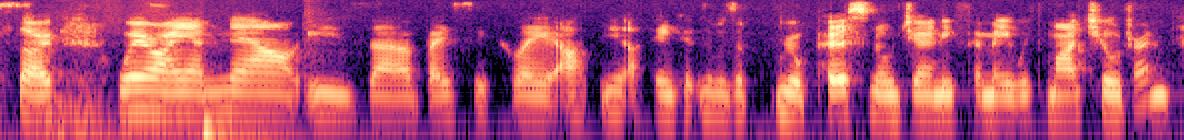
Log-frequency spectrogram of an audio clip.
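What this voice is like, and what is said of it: Australian accent. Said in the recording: “from the accent, you'd pick that I'm from Australia”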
